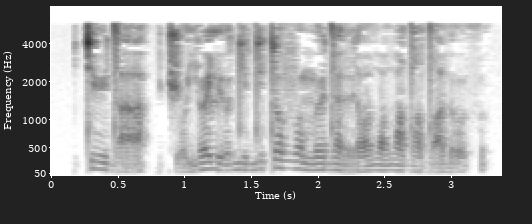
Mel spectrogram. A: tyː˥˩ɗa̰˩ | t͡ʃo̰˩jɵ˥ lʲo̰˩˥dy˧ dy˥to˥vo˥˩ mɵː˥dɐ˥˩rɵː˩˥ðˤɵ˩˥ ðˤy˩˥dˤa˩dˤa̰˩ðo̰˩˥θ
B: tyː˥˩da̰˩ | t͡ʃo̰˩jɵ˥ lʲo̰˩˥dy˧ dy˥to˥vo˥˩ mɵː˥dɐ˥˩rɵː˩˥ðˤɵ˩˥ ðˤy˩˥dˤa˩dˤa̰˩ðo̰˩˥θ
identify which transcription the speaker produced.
B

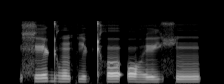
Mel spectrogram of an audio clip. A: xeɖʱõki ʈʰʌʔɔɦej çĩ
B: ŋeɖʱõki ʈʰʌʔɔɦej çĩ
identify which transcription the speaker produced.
A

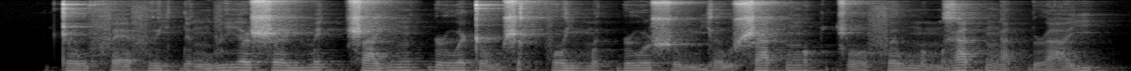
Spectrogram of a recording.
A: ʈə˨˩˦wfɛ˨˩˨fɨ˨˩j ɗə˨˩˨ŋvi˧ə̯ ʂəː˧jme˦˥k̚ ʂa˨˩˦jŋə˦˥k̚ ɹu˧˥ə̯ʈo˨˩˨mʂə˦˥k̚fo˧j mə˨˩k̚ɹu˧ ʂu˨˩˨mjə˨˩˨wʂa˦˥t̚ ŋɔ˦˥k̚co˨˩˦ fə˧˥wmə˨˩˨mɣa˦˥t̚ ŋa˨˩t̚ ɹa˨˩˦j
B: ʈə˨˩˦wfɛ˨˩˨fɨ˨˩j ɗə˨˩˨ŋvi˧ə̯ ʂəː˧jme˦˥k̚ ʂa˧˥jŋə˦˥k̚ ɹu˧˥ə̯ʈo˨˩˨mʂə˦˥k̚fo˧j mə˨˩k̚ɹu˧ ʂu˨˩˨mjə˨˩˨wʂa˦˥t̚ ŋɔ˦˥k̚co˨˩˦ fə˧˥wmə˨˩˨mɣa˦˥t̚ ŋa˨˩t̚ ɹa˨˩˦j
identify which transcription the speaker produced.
B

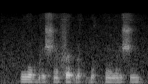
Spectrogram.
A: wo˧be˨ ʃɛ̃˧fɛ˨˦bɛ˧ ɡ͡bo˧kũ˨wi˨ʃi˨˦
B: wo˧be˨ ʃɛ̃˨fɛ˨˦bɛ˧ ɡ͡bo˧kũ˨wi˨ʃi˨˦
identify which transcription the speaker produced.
B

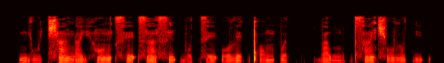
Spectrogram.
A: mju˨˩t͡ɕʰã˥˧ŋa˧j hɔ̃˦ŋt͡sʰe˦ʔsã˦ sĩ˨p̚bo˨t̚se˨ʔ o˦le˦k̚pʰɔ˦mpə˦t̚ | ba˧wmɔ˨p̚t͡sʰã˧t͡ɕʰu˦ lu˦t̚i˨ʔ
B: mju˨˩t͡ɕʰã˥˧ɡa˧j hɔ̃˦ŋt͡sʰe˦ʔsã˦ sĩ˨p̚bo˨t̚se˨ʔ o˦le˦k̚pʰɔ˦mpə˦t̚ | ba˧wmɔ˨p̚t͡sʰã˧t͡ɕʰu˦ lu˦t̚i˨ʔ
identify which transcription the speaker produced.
A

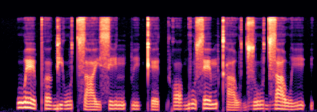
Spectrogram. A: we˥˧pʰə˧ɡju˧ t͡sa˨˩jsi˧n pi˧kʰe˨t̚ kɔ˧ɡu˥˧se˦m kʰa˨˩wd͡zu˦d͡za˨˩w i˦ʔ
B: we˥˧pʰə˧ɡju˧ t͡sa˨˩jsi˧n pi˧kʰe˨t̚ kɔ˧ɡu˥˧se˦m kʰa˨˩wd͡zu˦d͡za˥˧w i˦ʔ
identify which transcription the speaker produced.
B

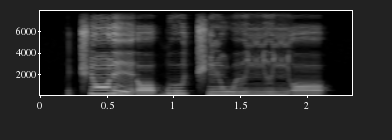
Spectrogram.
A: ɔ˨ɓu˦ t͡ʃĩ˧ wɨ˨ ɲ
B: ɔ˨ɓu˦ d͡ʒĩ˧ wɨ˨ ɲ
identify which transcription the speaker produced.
A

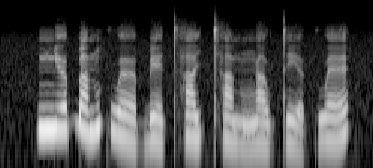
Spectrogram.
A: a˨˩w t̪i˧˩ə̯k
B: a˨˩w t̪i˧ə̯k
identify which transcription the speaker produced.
A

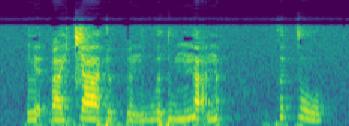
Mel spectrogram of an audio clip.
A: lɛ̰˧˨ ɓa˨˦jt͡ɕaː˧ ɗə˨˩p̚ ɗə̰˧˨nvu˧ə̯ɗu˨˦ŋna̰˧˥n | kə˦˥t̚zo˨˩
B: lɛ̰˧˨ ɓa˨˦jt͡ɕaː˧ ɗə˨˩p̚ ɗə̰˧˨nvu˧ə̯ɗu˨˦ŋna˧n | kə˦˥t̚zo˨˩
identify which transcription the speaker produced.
A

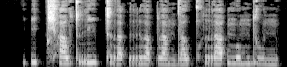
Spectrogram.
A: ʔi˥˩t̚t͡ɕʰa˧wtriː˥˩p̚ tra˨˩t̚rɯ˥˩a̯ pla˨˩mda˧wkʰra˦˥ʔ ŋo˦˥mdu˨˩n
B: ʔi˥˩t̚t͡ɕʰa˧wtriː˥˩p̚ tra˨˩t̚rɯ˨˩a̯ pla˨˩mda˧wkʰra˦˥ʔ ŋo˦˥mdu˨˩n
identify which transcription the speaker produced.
B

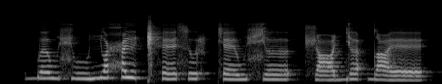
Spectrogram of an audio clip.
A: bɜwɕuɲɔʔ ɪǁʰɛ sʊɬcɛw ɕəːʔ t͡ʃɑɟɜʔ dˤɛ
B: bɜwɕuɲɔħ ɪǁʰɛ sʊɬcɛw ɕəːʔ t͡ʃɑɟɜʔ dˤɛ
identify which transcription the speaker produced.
B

